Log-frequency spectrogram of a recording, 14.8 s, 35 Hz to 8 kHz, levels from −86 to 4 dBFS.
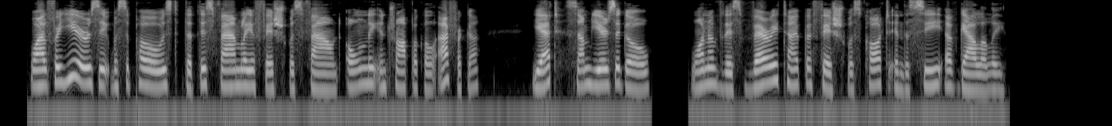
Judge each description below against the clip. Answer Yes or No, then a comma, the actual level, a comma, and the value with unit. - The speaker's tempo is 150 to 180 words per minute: No, average, 140 wpm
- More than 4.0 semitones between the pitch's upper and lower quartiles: No, average, 2.9 semitones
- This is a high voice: Yes, high, 195 Hz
